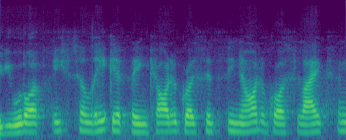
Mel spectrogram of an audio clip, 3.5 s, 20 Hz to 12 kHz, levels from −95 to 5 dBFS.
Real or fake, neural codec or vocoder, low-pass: fake; codec, 16 kHz in and 24 kHz out, 0.6 kbps, FocalCodec, streaming, 4096 codes; 10.8 kHz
